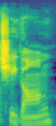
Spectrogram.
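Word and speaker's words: qigong: is why I'm a huge yoga advocate and chiong which is spelled Qi g o n g and gong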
